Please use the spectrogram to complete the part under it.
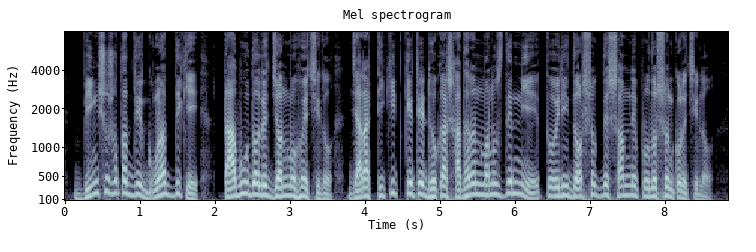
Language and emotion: Bengali, neutral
